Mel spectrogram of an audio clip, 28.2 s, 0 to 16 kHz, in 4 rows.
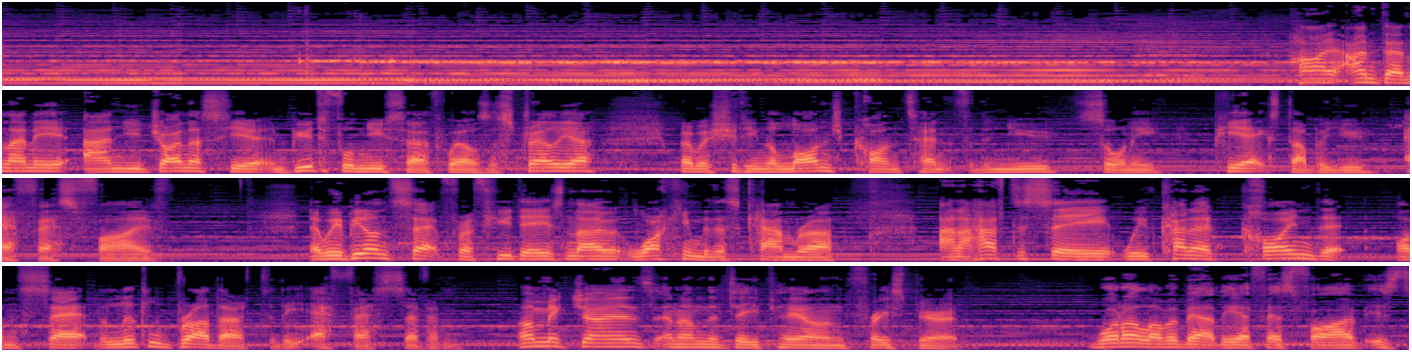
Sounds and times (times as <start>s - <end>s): Music: 0.0s - 28.1s
Speech: 6.5s - 14.9s, 15.6s - 18.2s, 18.8s - 26.0s, 26.6s - 28.1s.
